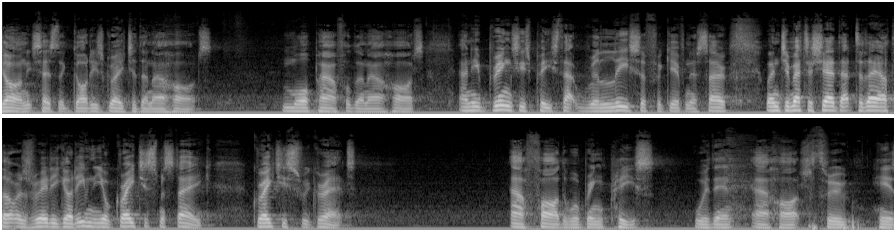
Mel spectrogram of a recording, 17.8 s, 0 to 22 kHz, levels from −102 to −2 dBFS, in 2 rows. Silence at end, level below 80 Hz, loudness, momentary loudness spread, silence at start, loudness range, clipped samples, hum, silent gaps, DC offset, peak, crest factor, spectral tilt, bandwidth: 0 s; -48 dBFS; -32 LUFS; 23 LU; 0 s; 7 LU; under 0.1%; none; none; under 0.1%; -12 dBFS; 20 dB; -6 dB/octave; 12 kHz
